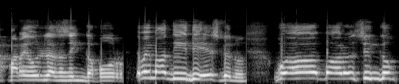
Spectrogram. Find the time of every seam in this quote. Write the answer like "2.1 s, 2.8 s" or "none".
none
